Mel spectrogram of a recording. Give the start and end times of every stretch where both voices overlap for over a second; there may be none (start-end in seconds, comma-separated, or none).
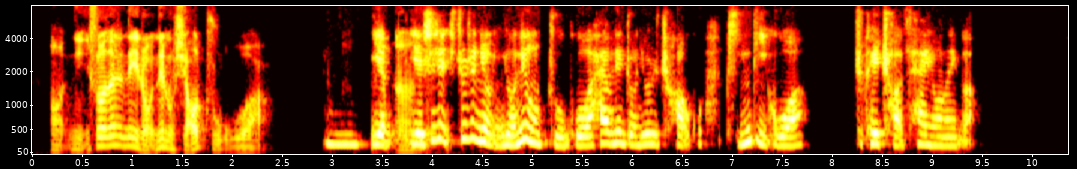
none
